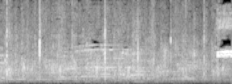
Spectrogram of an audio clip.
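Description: Audience applause fills the arena at a basketball game as players leave the court, a steady, loud wash of many hands clapping that holds without pause.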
